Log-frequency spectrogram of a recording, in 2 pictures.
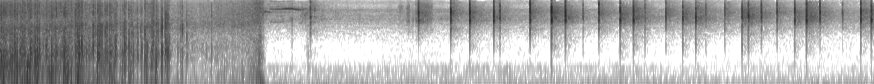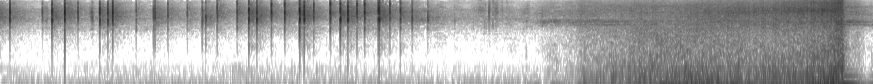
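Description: Makeup brushes worked close against the microphone: a dense scratchy brushing noise that stops about a second in. Then comes a run of quick, light, irregular clicks and taps from handling the brushes, lasting about five seconds, before the scratchy brushing starts again near the end.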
